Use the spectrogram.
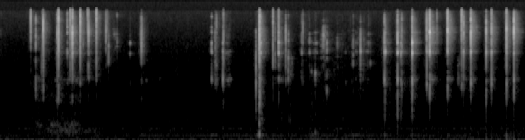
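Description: A cream glazed ceramic mug with a handle, filled with soil and succulents, is held up and tapped with long nails. The sound is a quiet series of quick, bright clicks that stop almost instantly, coming in irregular bursts with short pauses between them.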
